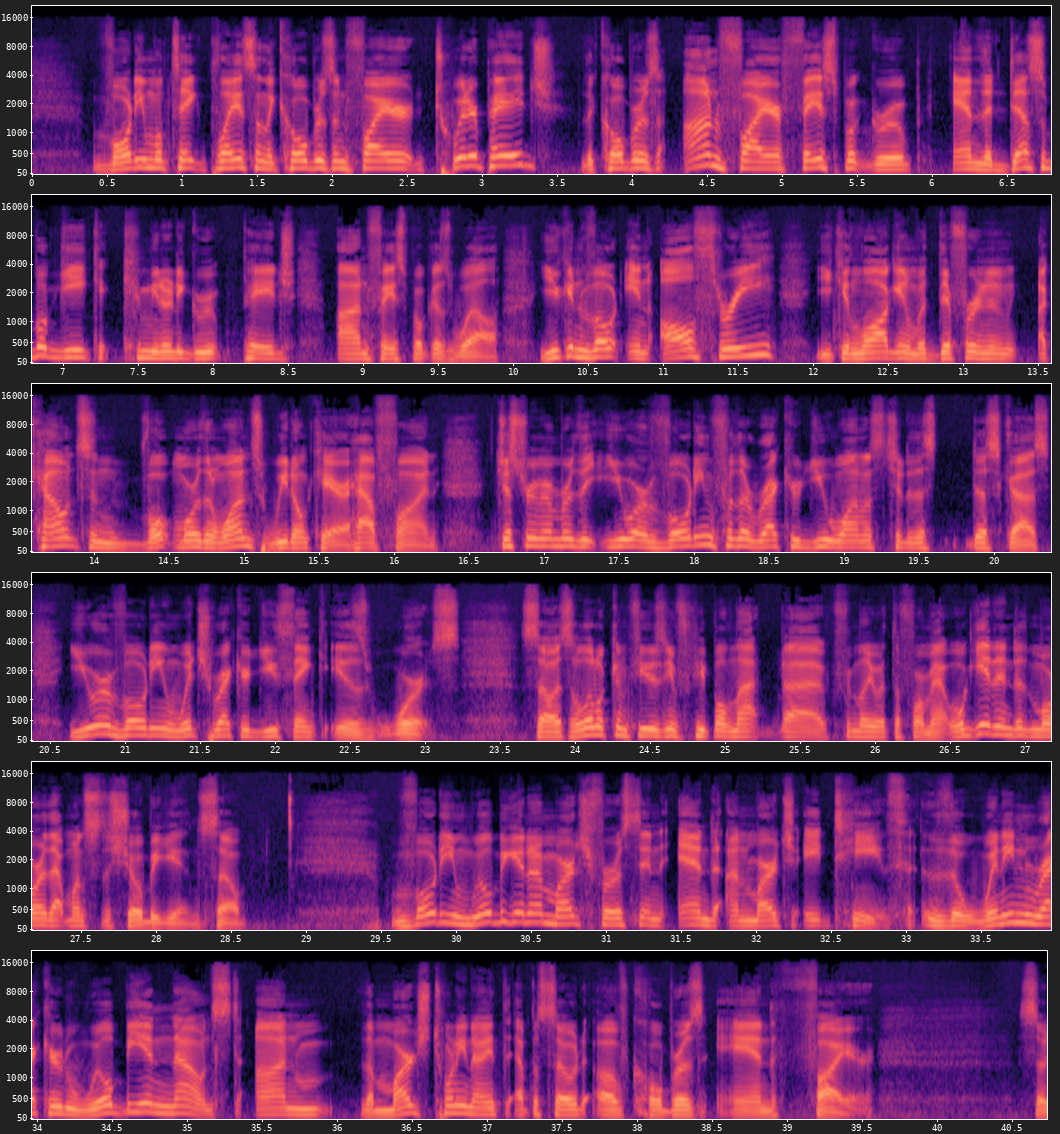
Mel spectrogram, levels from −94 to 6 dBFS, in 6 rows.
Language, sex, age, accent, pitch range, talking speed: English, male, 30-49, American, 120-165 Hz, 185 wpm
